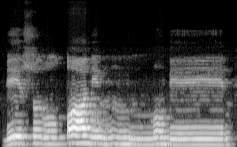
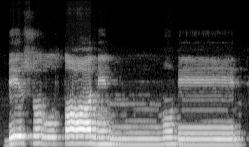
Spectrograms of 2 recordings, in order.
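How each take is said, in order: No difference in how they are said.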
